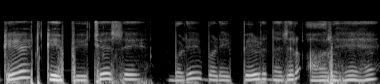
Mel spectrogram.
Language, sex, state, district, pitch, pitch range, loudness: Hindi, female, Himachal Pradesh, Shimla, 210 Hz, 195-235 Hz, -18 LUFS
